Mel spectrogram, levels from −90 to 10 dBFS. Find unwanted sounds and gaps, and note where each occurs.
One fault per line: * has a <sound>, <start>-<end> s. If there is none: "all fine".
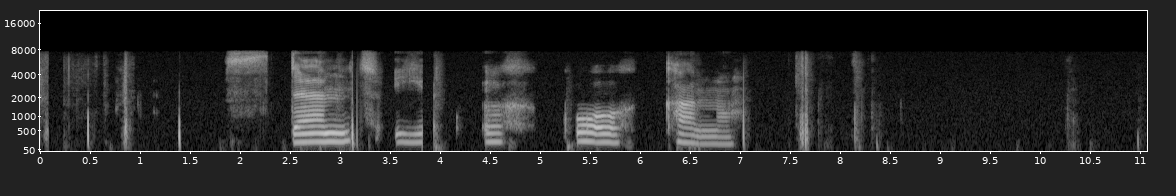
* has a dropout, 3.8-3.9 s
